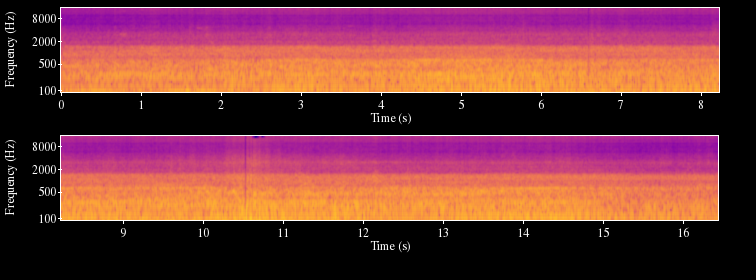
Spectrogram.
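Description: Mercedes-Benz Citaro Facelift city bus's engine idling steadily while the bus stands at a stop, getting louder and less even about six seconds in.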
